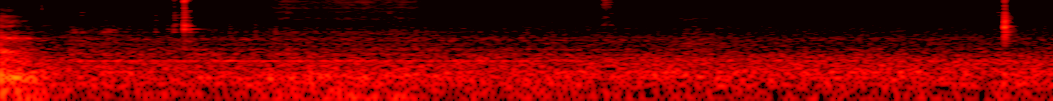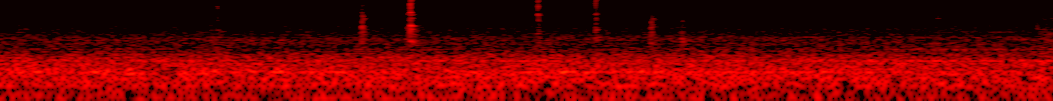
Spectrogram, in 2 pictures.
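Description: Near silence: room tone, with a few faint, scattered clicks.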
